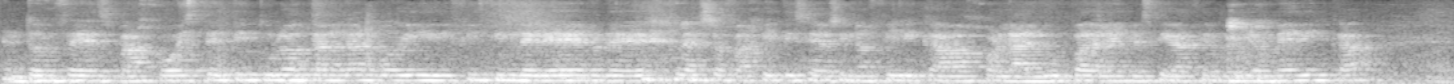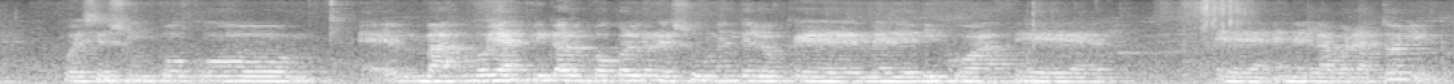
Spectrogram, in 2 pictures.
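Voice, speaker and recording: A soft-spoken woman at a medium pitch and a moderate pace, in a monotone, flat intonation, with audible room echo and noticeable background noise. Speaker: biomedical researcher. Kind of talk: lecture. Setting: lecture hall with audience.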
